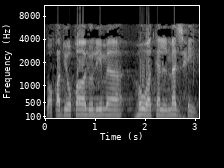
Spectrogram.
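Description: A man's voice: on the high side, level tone, unhurried. A man giving a religious lesson, chanting verses melodically and reading scholars' definitions in a plain teaching voice. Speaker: Islamic lecturer. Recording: dull lo-fi sound with long reverb.

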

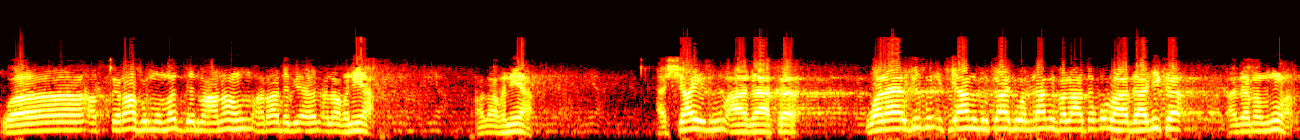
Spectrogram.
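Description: A man's voice: sits high, a little fast, long pauses, fairly bright tone. Man teaching grammar, asks rhetorical questions. Lo-fi lecture hall recording. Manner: reads a text aloud, then explains it with rhetorical questions. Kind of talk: classroom commentary on a grammar text. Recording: muffled, echoey lecture hall.

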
